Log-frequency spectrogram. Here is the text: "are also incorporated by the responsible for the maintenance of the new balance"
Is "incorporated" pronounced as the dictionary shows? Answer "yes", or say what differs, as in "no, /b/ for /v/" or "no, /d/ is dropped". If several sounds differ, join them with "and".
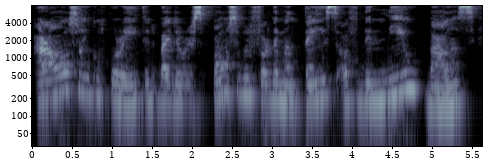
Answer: no, /n/ is dropped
